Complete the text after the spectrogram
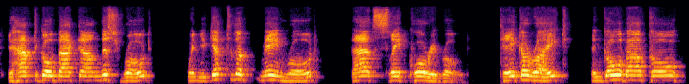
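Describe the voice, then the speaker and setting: A man playing a terse, deadpan rural Vermont syrup seller in a staged reading of a comic play, on a dull lo-fi recording. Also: high-pitched. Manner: terse, matter-of-fact, deadpan. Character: laconic, unhurried rural Vermont local selling maple syrup.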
